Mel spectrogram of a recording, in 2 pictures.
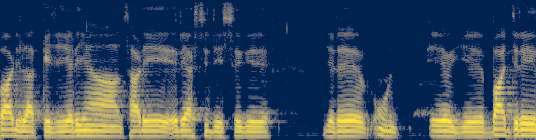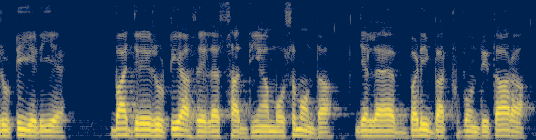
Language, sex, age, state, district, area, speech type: Dogri, male, 60+, Jammu and Kashmir, Reasi, rural, spontaneous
